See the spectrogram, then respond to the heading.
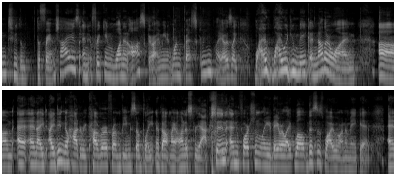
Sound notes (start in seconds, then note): none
